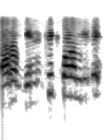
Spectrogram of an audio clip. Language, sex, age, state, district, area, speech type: Odia, male, 45-60, Odisha, Nuapada, urban, conversation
